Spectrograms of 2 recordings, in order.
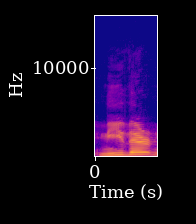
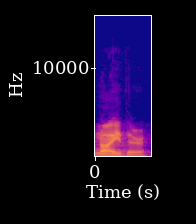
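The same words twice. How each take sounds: First: "neither" with long ee and th like Arabic dhal; NEE-ther, voiced th. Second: "neither" with eye vowel and th like Arabic dhal; NYE-ther, voiced th. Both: Shown as a demonstration.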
